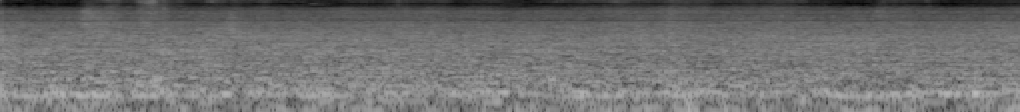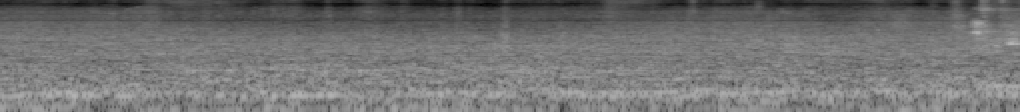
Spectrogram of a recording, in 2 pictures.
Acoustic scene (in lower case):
subway train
